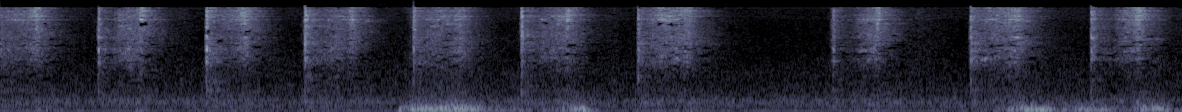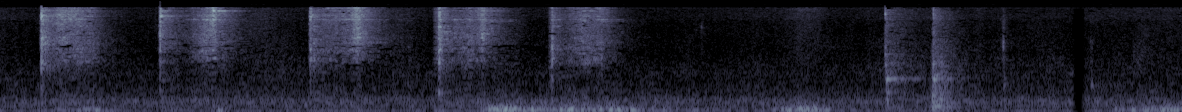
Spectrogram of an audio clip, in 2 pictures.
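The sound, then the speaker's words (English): A kitchen knife is sharpened with many quick rasping strokes of steel in a fairly regular rhythm, some landing with soft low knocks, and no talking. “I'm going to sharpen my knife once more time before I'm being done with this.”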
